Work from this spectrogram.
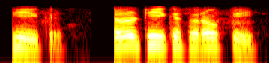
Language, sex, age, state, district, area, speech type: Punjabi, male, 30-45, Punjab, Barnala, rural, conversation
